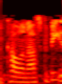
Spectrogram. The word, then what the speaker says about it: colonoscopy: Colon with a long O can be said with the A or the long O when it's expanded to colonoscopy. Think of the sound of the second vowel in harmony versus harmonic. Idiot versus idiotic. Jim and Chris need to go back to school.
